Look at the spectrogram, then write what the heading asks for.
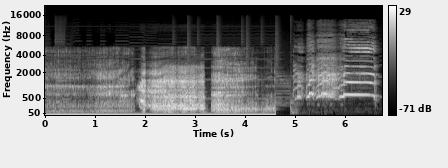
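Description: A tiger roaring, three long roars one after another, then a rooster crowing once near the end, its call ending in a held note.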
